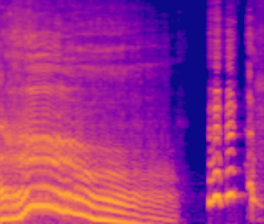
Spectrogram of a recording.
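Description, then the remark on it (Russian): A person imitates an animal growling with one long, loud, rumbling roar that swells and slowly falls away, followed after a short pause by a couple of brief voiced sounds. “«Надо рычать». «Я рычу».”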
